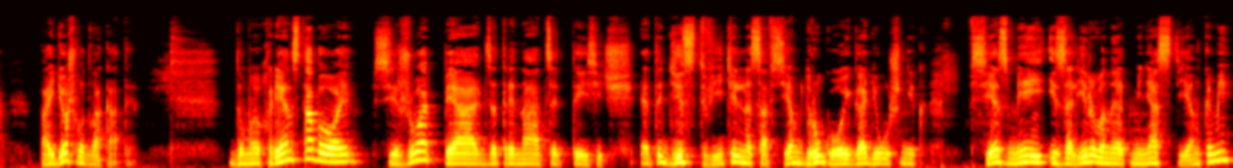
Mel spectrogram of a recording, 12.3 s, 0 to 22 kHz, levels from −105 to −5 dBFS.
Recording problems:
none

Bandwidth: 14.5 kHz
